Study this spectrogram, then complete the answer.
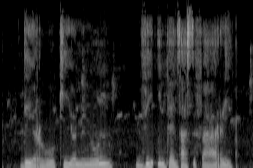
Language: Esperanto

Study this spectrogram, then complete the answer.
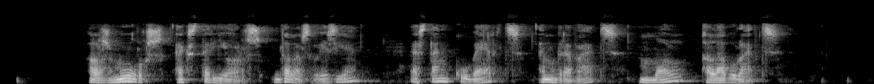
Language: Catalan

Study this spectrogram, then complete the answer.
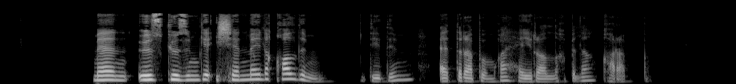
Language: Uyghur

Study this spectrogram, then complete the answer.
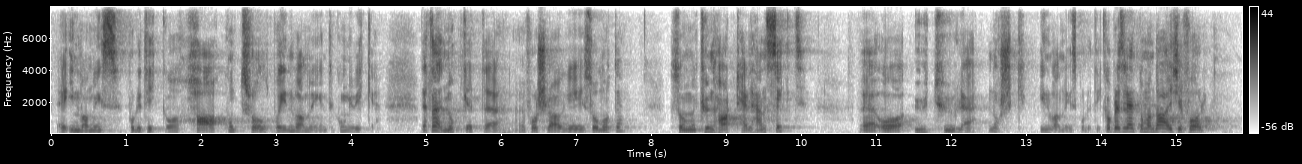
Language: Norwegian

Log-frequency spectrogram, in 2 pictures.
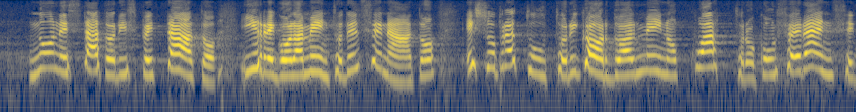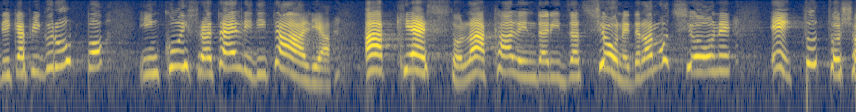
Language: Italian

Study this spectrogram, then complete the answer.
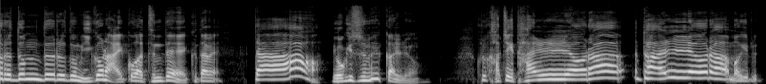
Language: Korean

